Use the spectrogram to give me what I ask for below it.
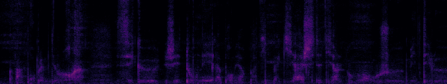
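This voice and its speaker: A man whispering at a moderate pace amid noticeable background noise. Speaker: ASMR creator, art school student. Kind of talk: casual talk to camera, chatting about his life. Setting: indoors at home, ASMR recording with coffee sounds. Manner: whispered, soft-spoken.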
